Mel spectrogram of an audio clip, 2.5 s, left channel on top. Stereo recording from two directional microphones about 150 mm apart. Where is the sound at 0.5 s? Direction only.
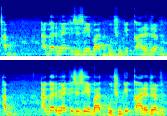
50° right (ahead or behind).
